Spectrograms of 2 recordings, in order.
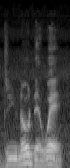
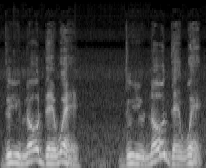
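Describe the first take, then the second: First: Said in the usual way. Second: Hammed-up meme character voice; squeaky cartoon meme voice; Ugandan Knuckles voice. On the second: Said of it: "Shout out to, uh, Ugandan Knuckles".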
